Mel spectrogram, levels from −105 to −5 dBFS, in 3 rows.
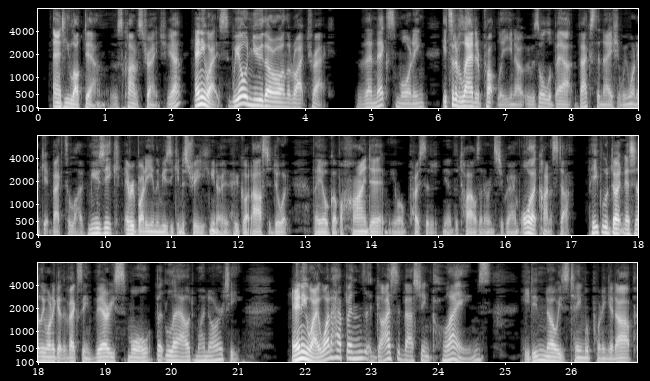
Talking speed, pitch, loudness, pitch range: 225 wpm, 110 Hz, -22 LUFS, 90-130 Hz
